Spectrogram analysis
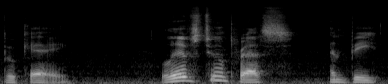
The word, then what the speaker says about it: Bucket: up appearances highest and bucket pronounced bouquet lives to impress and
